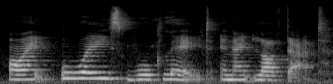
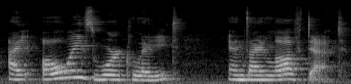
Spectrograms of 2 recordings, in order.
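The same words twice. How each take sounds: First: It is spoken in a British accent. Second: It is spoken in an American accent.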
